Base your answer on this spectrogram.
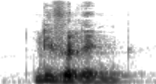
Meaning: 1. favorite 2. darling
- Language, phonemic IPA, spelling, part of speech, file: Dutch, /ˈlivəˌlɪŋ/, lieveling, noun, Nl-lieveling.ogg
